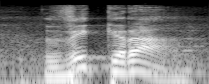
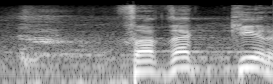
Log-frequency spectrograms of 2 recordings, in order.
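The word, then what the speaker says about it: فذكر: دیکھیے یہاں پہ بھی ذال ہے، ذکرہ، یہ زبان کی نوک، ذکرہ. فذکر یہاں پہ بھی دیکھیے ہم ہی تلفظ بتاتے رہیں گے جب تک یہ درس ہوگا، بتائیں گے سیکھ جائیں گے آپ لوگ. اسی ہے نا، ذال ہے یہاں پر. فذکر، ذکر نہ کہیے، زے سے نہیں ہے.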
